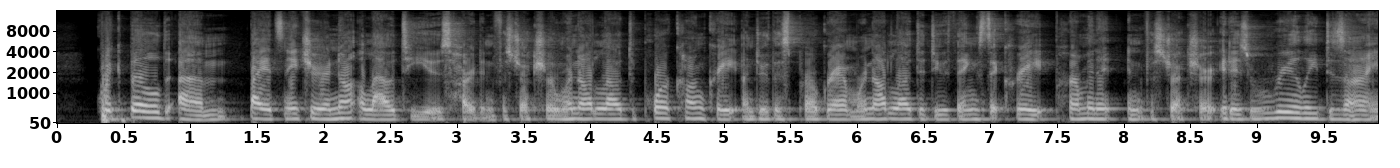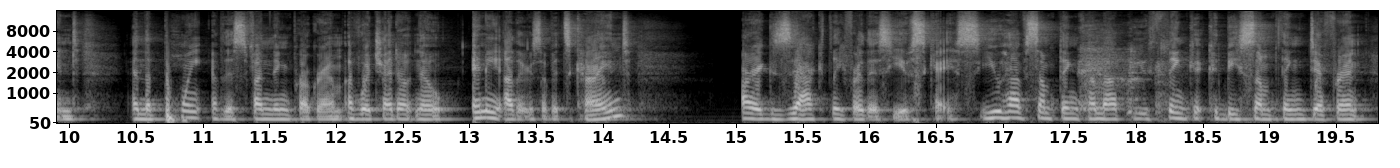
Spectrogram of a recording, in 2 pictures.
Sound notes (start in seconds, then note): 17.5 coughing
